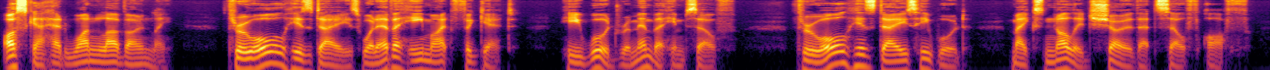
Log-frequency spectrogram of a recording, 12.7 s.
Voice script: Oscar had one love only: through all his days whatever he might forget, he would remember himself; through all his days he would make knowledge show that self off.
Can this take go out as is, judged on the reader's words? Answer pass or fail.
fail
